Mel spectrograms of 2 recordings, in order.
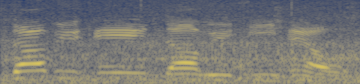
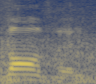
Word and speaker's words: Wawel: It's W-A-W-E-L. We pronounce this a Wawel. In Polish language, there is no letter V. So W is V, like in German, Wawel.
